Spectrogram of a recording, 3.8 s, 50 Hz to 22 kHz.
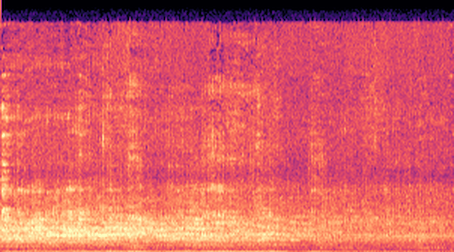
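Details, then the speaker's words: Land Rover Series 3 crawling over rough ground and rocks in a trial: loose clattering about four times a second over the diesel, a new rattle; possibly a shock absorber cover, not confirmed. "we definitely got a new rattle I'm not quite sure what that sounds like I'm sure there were some experts out there possibly a shock absorber cover tingling away"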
